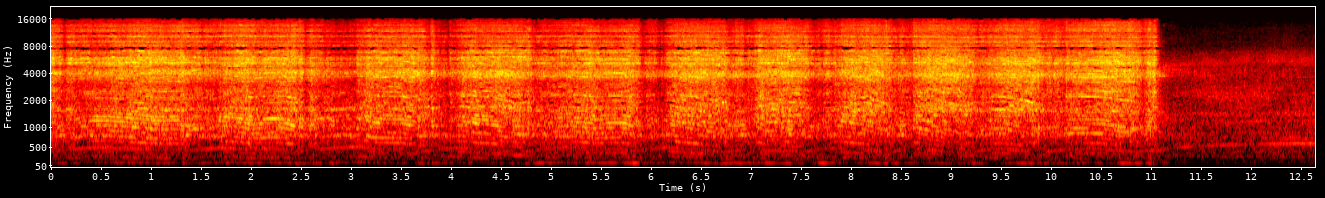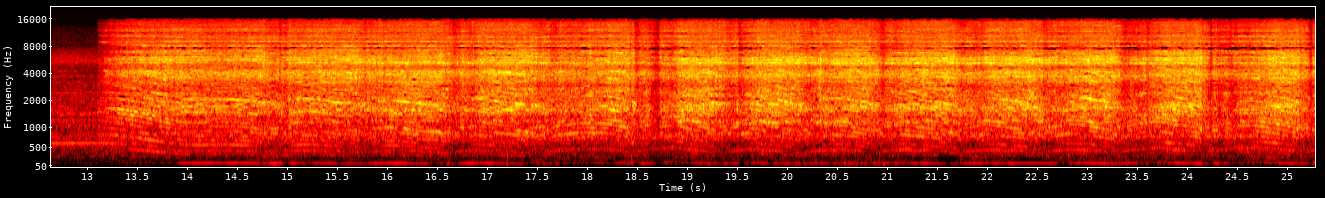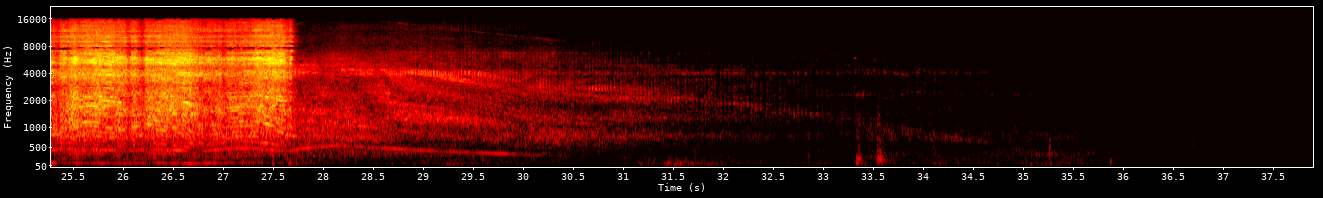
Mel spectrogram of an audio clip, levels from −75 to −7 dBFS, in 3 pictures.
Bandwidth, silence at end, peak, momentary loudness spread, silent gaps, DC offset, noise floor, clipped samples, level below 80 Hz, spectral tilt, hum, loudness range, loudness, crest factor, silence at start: 16 kHz; 8.15 s; -2 dBFS; 10 LU; none; under 0.1%; under -90 dBFS; under 0.1%; -82 dBFS; 4.5 dB/octave; none; 5 LU; -15 LUFS; 18 dB; 0 s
